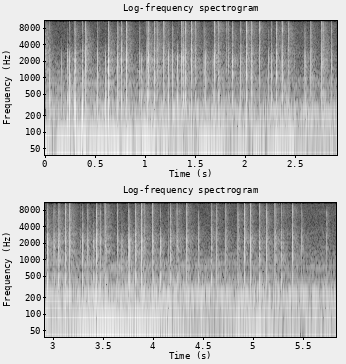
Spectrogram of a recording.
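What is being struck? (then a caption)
Transparent plastic phone case on a phone. Long fingernails tap quickly on the back of a transparent plastic phone case filled with pink and green liquid glitter, fitted on a phone. Rapid, irregular, bright clicky taps with very short ring sound over a steady low hum.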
